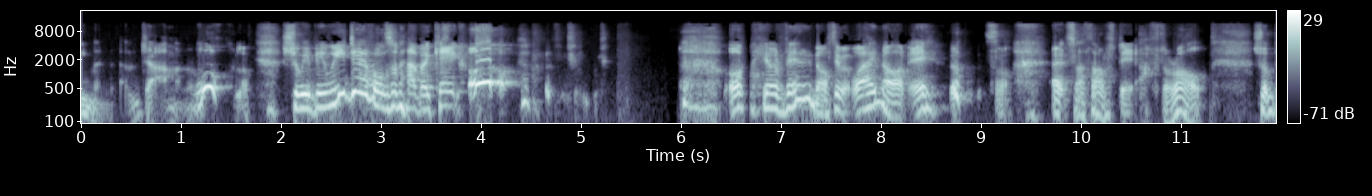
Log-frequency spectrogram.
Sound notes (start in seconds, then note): 4.3 chuckles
